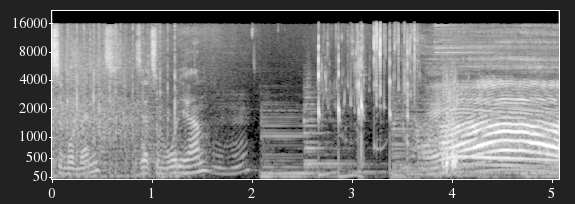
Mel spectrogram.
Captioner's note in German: Trinkgeräusche, Schlucken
